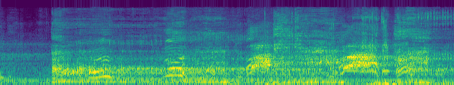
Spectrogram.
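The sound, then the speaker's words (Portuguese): Several deep, rumbling growls and snarls overlap continuously as three white lions emerge from thick mist and charge at a man, growling aggressively, loud and sustained throughout with rough roaring swells. “De repente, ele é envolvido por uma névoa espessa e de dentro dela surgem três leões brancos que partem para cima dele.”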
